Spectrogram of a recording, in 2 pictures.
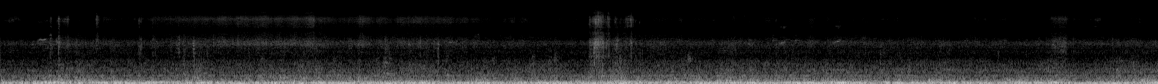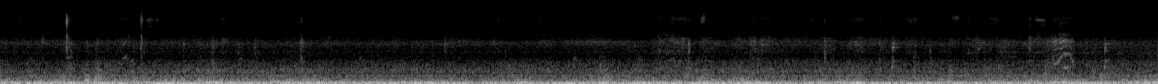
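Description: Passenger train running, heard from inside the carriage: a steady low rumble of wheels on track, with a few sharp clicks, the loudest about six seconds in.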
